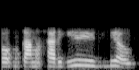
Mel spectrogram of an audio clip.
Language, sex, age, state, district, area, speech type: Odia, female, 45-60, Odisha, Gajapati, rural, conversation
